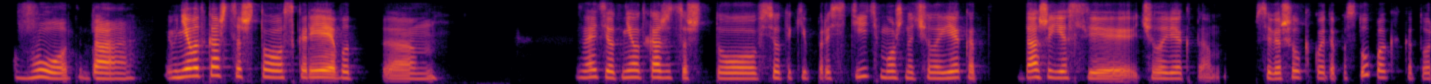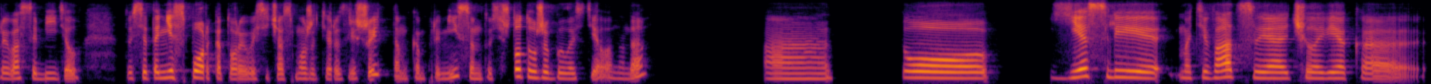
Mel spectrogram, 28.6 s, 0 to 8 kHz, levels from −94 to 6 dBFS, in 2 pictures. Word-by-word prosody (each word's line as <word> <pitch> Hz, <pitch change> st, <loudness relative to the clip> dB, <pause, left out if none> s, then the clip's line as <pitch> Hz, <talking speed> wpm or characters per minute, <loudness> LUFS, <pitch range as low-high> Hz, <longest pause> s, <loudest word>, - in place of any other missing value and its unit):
Вот, 220 Hz, -1 st, -2 dB
да. 200 Hz, -2 st, 0 dB, 0.3 s
И 220 Hz, -, -15 dB
мне 245 Hz, +4 st, +8 dB
вот 290 Hz, 0 st, +6 dB
кажется, 310 Hz, -1 st, +3 dB
что 245 Hz, -3 st, +4 dB
скорее 245 Hz, +1 st, +4 dB
вот 220 Hz, -1 st, -6 dB, 0.3 s
эм 150 Hz, -, -8 dB, 1.4 s
знаете, 240 Hz, +1 st, -1 dB
вот 225 Hz, 0 st, 0 dB
мне 240 Hz, +1 st, +2 dB
вот 245 Hz, -1 st, -2 dB
кажется, 240 Hz, -1 st, 0 dB
что 200 Hz, -1 st, -1 dB
всё-таки 220 Hz, +1 st, -5 dB
простить 265 Hz, +6 st, -6 dB
можно 230 Hz, -2 st, -3 dB
человека, 210 Hz, +3 st, 0 dB, 0.4 s
даже 245 Hz, +1 st, +4 dB
если 105 Hz, -, -1 dB
человек 205 Hz, 0 st, -2 dB
там -, -, -16 dB, 0.4 s
совершил 215 Hz, +3 st, +2 dB
какой-то 210 Hz, -2 st, -9 dB
поступок, 235 Hz, +2 st, -8 dB
который 200 Hz, 0 st, -10 dB
вас 200 Hz, 0 st, -4 dB
обидел. 195 Hz, 0 st, -7 dB, 0.5 s
То -, -, -15 dB
есть, 205 Hz, -, -1 dB
это 215 Hz, 0 st, 0 dB
не 230 Hz, +3 st, +6 dB
спор, 225 Hz, -1 st, +1 dB
который -, -, -6 dB
вы -, -, -9 dB
сейчас -, -, -3 dB
можете 185 Hz, -2 st, -6 dB
разрешить, 175 Hz, -5 st, -2 dB
там 95 Hz, 0 st, -11 dB
компромиссом, 195 Hz, -, -5 dB
то 195 Hz, -, -15 dB
есть, 195 Hz, -, -8 dB
что-то 270 Hz, -2 st, +3 dB
уже 225 Hz, -1 st, +3 dB
было 195 Hz, -1 st, -8 dB
сделано, 195 Hz, 0 st, -9 dB
да. 310 Hz, -, -6 dB, 1.2 s
А, 195 Hz, 0 st, -7 dB, 0.7 s
то, 215 Hz, -2 st, +3 dB, 0.6 s
если 235 Hz, +1 st, +4 dB
мотивация 220 Hz, -2 st, 0 dB
человека 210 Hz, -, -2 dB
215 Hz, 115 wpm, -24 LUFS, 200-235 Hz, 1.4 s, мне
